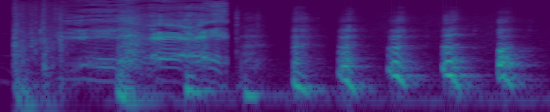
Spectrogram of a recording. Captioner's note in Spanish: golpes corporales; Cartman jadeando; El médico de urgencias se ríe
